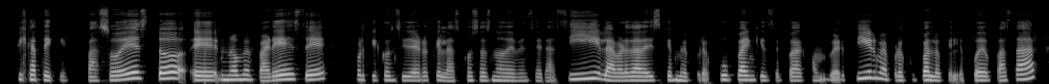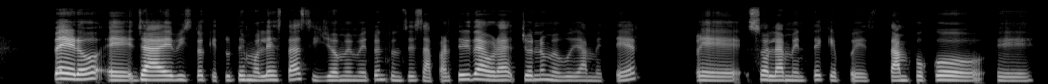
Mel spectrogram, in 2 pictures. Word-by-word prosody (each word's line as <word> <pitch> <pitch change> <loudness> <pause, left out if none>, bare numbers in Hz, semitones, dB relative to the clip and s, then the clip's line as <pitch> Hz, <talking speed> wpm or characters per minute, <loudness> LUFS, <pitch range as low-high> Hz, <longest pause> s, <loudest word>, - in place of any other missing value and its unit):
fíjate 225 -4 -2
que 185 - -19
pasó 175 +3 -3
esto, 280 +3 +2
eh, 200 -1 +1
no 215 0 +1
me 220 0 -1
parece, 225 +6 0 0.3
porque 210 -3 -8
considero 190 -1 -5
que 200 - -6
las 160 -3 -6
cosas 185 0 -8
no 185 -1 -3
deben 175 -1 -7
ser 165 -3 -13
así. 250 +9 -1
La 200 -6 +1
verdad 185 +1 0
es 185 0 -6
que 200 - -4
me 190 -3 -3
preocupa 215 +3 -3
en 205 - -4
que 195 -1 -7
se 190 - -15
pueda 185 -2 -5
convertir, 180 - -3
me 250 -4 -2
preocupa 205 0 -3
lo 180 -3 -2
que - - -13
le - - -10
puede 190 -1 -2
pasar. 230 - -2 0.6
Pero, 255 0 +9
eh, 195 -1 +4
ya 205 -1 +9
he 205 - +5
visto 210 0 -3
que 180 -3 -10
tú 195 - -7
te 210 0 +1
molestas 205 +5 +1
si 190 -5 -11
yo 190 0 0
me 195 0 -3
meto. 190 +3 -5
Entonces, 190 -3 -7
a 160 - -2
partir 225 +6 0
de 240 - +7
ahora 200 -3 +4
yo 210 -1 +1
no 220 +2 -2
me 200 -3 -2
voy 185 0 -5
a 185 - -4
meter, 190 - -5 0.5
eh, 185 -2 0
solamente 195 0 0
que, 190 - -5
pues, 170 -2 -8
tampoco, 190 0 +2
eh, 175 0 -6
195 Hz, 185 wpm, -23 LUFS, 185-215 Hz, 0.6 s, Pero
